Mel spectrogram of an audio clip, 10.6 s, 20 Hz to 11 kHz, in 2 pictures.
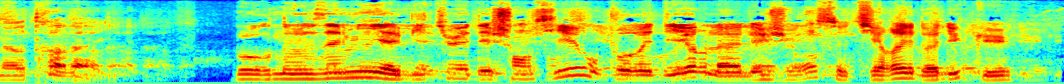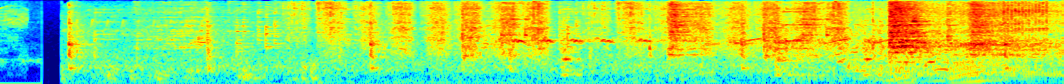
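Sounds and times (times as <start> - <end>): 
speech: 0.0 - 5.3
hammer blows: 5.7 - 10.6
sawing wood: 5.8 - 10.6.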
